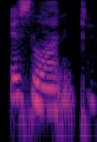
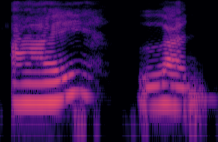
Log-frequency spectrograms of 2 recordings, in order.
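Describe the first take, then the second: First: An S sound is pronounced in the middle. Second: No S sound is pronounced in the middle. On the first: The speaker calls it wrong. "We do not say Island or Iceland" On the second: The speaker calls it right. "it is a silent letter. The letter S is silent letter. So we say it as I land"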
